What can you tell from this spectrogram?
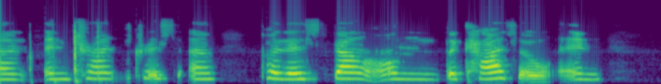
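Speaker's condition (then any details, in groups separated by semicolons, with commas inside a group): Cerebral palsy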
